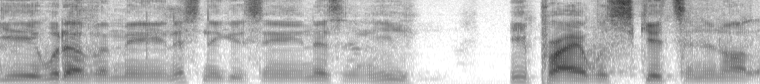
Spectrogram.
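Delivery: low, muttered mock brush-off; dismissive doubter. Imitating a skeptic in chat, low and dismissive.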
